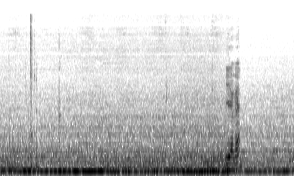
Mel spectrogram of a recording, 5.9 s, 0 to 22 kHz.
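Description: A 1997 Toyota Kijang LGX engine runs with a steady low rumble as it pulls away in second gear, close by and constant, while someone speaks briefly over it.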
